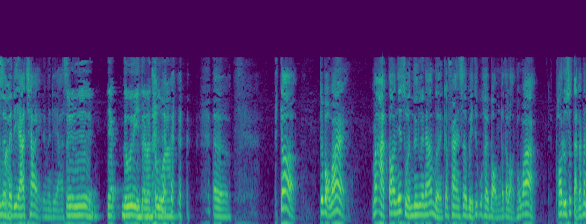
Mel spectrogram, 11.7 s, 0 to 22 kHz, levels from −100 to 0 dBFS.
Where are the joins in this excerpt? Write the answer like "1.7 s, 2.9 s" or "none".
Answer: none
